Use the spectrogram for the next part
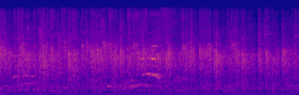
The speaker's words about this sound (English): Somebody give God a hand clap of praise this morning.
